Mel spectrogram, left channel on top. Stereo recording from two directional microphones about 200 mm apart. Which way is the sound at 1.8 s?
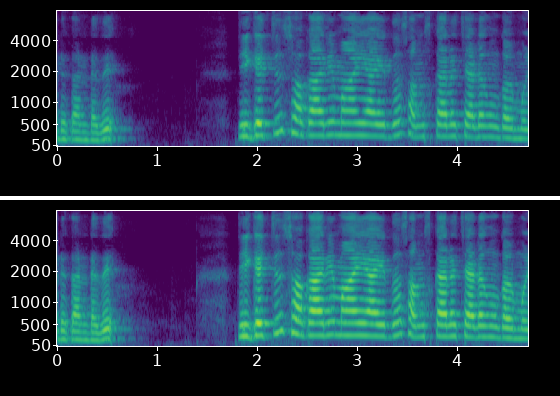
15° right (ahead or behind).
